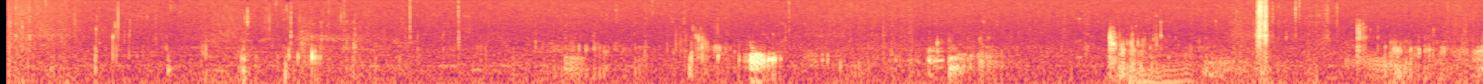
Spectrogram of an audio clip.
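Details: Gurgling, bubbling abdominal rumbles come and go among faint chewing sounds during a meal, frequent that day, attributed to low air pressure; ordinary bowel sounds.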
